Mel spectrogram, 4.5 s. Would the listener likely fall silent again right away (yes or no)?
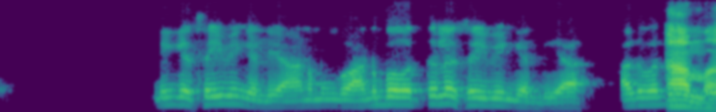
yes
